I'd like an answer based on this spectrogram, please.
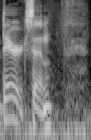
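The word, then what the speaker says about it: Derrickson: interesting thing Scott uh derkson is that how you pronounce his last name oh I did okay cool Scott derkson um this is what I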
